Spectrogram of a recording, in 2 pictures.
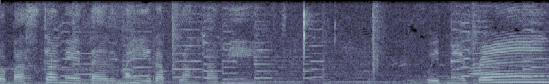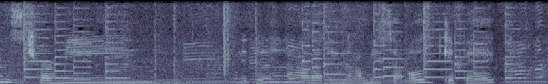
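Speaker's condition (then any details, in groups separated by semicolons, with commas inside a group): No condition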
